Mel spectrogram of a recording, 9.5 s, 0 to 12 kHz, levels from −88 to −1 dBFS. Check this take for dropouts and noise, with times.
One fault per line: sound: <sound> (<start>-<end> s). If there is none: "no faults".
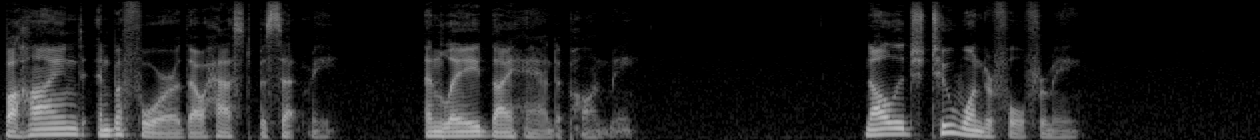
no faults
